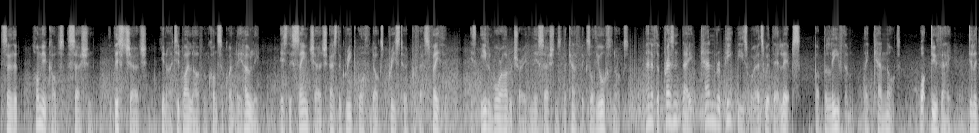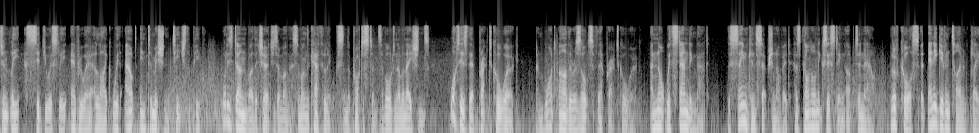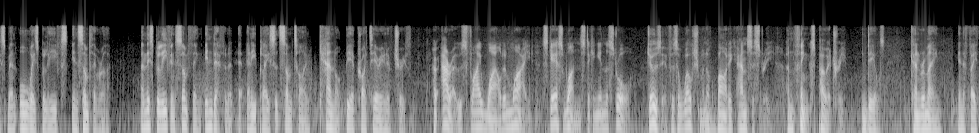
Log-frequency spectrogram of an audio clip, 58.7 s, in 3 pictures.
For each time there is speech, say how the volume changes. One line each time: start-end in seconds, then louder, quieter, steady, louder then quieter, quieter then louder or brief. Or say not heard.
0.0-41.4 steady
42.0-58.6 steady.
